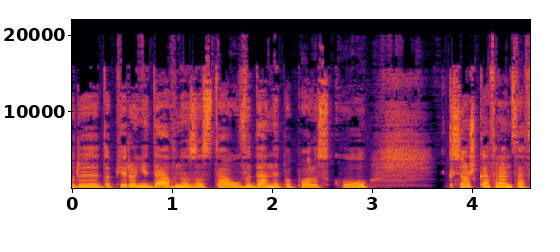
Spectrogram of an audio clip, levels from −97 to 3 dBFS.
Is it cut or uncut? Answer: cut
